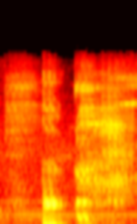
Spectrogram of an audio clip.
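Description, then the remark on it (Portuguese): A loud sneeze: a short sharp burst followed by a longer, noisy rasping blast, standing out over a low background hum with no talking. “Saúde, saúde, porra. Obrigado, obrigado.”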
